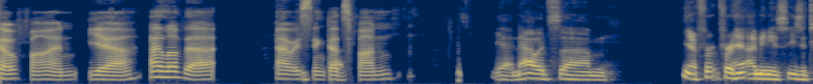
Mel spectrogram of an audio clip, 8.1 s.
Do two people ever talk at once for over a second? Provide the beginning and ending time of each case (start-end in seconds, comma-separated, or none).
none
